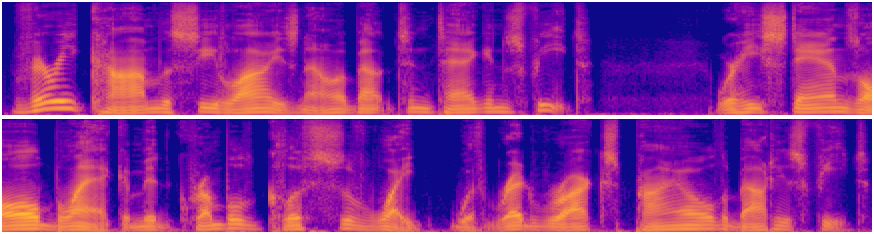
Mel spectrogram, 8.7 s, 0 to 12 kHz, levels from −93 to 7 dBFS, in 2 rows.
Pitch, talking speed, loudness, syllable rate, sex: 100 Hz, 180 wpm, -20 LUFS, 4.6 syllables/s, male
